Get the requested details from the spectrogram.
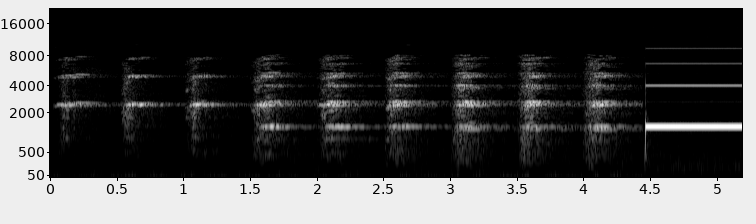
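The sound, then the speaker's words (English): A quick run of about nine short, yappy dog barks, then a loud, steady beep from the Soul Food Studios International answering machine that holds as a flat electronic tone until the end. “Please leave your name and message after the beep.”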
